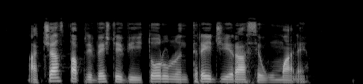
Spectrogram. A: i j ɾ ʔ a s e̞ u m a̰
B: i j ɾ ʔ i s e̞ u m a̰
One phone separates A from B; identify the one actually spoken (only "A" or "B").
A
